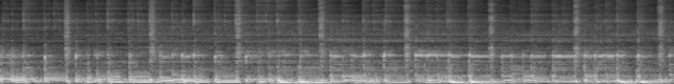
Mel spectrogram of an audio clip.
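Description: Live rock band playing an instrumental passage: electric guitars and bass guitar over a drum kit keeping a steady beat.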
